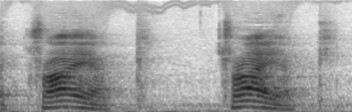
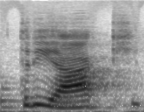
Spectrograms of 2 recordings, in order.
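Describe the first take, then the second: First: Triac as TRY-ack; English pronunciation. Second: Triac as tree-AH-kee; Portuguese pronunciation. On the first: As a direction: say triac the American way, "try" first. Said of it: "que eles pronunciam". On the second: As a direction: say triac the Brazilian way. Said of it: "só muda a pronúncia". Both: Shown as a demonstration.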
